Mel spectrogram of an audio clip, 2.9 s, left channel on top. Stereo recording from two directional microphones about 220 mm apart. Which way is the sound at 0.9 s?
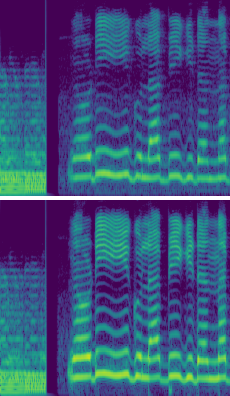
40° right (ahead or behind).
